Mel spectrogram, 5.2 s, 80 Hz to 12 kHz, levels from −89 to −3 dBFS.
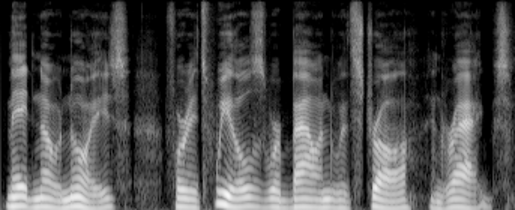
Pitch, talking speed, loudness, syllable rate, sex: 130 Hz, 150 wpm, -17 LUFS, 3.2 syllables/s, male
